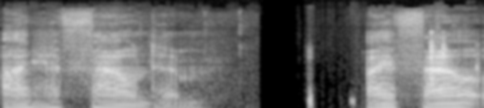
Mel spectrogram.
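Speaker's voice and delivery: discreet, secretive, confiding delivery. Leaning forward after checking no servers approach, the character speaks in a quiet voice. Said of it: "leans forward and in a quiet voice says".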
